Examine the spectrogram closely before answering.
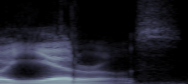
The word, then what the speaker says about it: gyros: Oh, Yeros.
